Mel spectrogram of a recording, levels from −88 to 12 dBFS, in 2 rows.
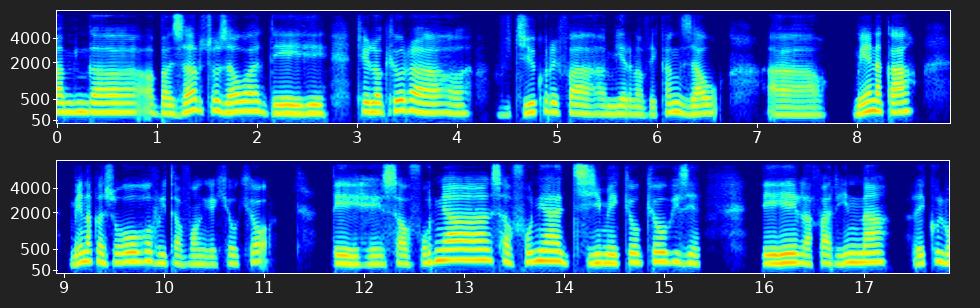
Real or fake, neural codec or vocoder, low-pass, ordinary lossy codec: fake; codec, 16 kHz, 0.8 kbps, ZipCodec; 7.2 kHz; none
